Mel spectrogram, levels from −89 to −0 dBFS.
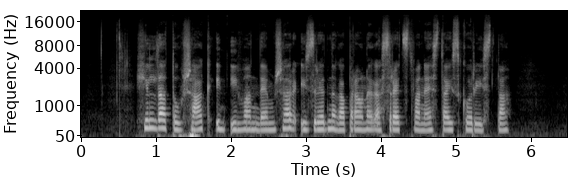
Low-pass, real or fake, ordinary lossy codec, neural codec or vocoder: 19.8 kHz; fake; none; vocoder, 44.1 kHz, 128 mel bands, Pupu-Vocoder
